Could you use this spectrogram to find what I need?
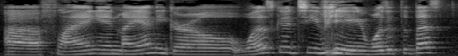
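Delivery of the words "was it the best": louder, higher, teasing; playful call-out. Real, not acted. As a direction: call out to her fondly. Calling out to Kristen.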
